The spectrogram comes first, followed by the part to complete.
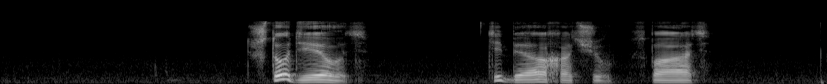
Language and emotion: Russian, sad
